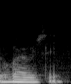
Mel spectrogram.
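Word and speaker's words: Wriothesley: En tout cas, Paimon l'appelle Risley. Voilà. Donc je vais le prononcer Risley.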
